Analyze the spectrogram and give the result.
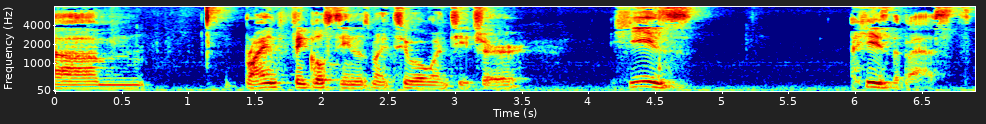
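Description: Speaking very slowly with long, frequent pauses, a man with an American accent and a medium pitch uses ordinary pitch variation, and the room echo is audible. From Massachusetts, near Boston. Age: 30s. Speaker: comedy writer. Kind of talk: casual chat.

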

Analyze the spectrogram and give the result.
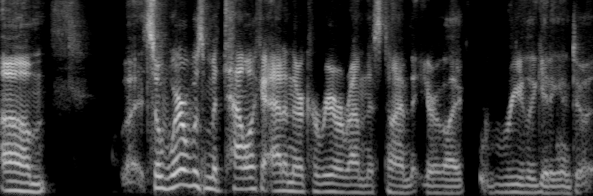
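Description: In a plain, everyday voice, a man with an American accent talks at medium pitch and a moderate pace, his pitch varying in an ordinary way while his loudness swings widely. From Indiana, US Midwest. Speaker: podcast host. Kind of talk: casual chat.

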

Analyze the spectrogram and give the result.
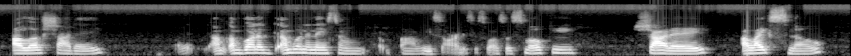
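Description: In a New Jersey accent, a woman with a fairly low pitch speaks at a fairly slow pace, with fairly even intonation, big swings in loudness and long, frequent pauses. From Newark, New Jersey. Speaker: R&B/soul singer-songwriter. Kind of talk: casual interview chat.

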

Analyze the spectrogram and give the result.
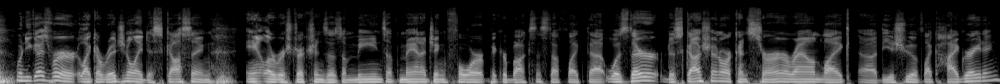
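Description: Here is an ordinary speaking voice moving at a fairly quick pace. The recording is very clean, with a silent background. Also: man, medium pitch for a man, ordinary pitch variation. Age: 30s. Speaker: podcast co-host and hunter. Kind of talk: casual chat.

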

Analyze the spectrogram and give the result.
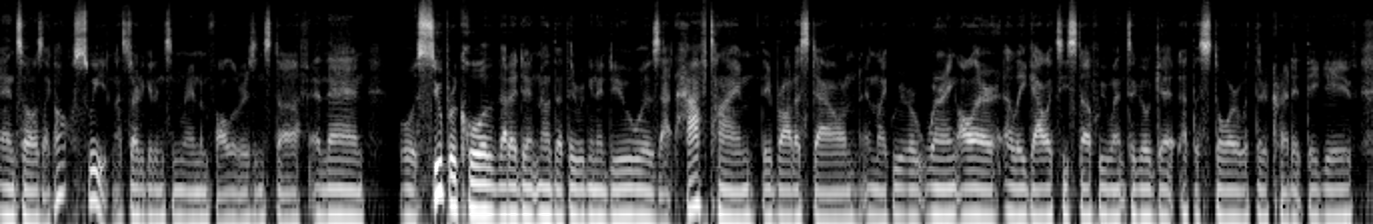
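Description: Very clean recording, silent background: a man with a very deep, low voice and an American accent. He speaks at a fairly quick pace in a monotone, flat way, with hardly any pauses. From Southern California, Orange County. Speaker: firefighter and gambler. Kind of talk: casual chat.

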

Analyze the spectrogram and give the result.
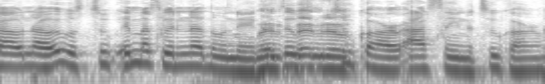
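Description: A woman talks at a very fast pace in a fairly low pitch, keeping her loudness very even. Her intonation is fairly even, and there is noticeable background noise. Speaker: radio show co-host.

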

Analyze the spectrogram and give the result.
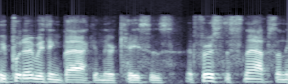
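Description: A passage is read out in a natural-sounding voice.

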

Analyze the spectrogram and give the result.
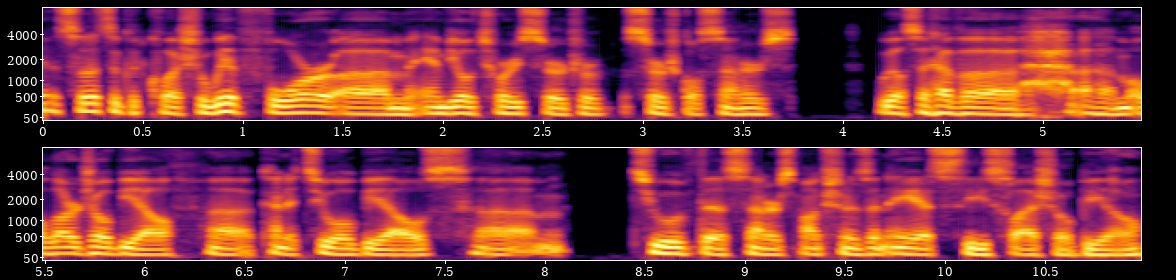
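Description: The speaker has an ordinary speaking voice and an American accent. The pace is fairly quick, with ordinary pitch variation. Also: man, medium pitch for a man, very even loudness. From Chicago. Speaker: interventional radiologist. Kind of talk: casual interview. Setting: video call.

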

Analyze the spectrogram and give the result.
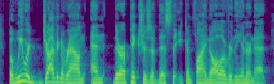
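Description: Speaking with an American accent and a normal speaking voice, a man talks at a fairly quick pace with hardly any pauses, a fairly high pitch and ordinary pitch variation. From New York / New Jersey. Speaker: music industry veteran, former DJ. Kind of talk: interview storytelling.

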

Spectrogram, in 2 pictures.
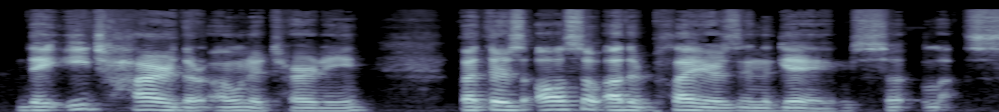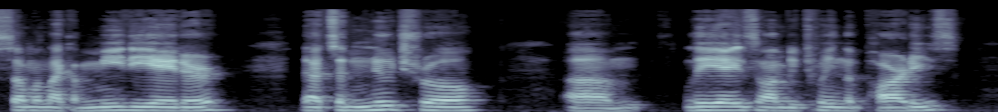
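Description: The voice has a bright, sharp tone and fairly even intonation, in a Californian accent. The recording is very clean, with a silent background. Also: man, medium pitch for a man, moderate pace. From Los Angeles, California. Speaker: family lawyer. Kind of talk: interview.

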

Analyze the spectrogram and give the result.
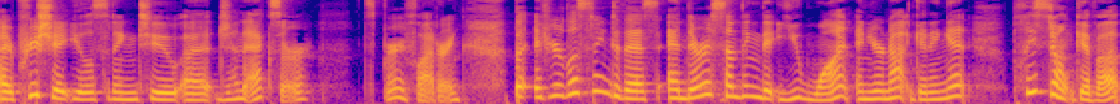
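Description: A woman's fairly high, animated voice at a very fast pace, full of lively intonation, over a quiet background. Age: 40s. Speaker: podcast host. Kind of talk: casual monologue.

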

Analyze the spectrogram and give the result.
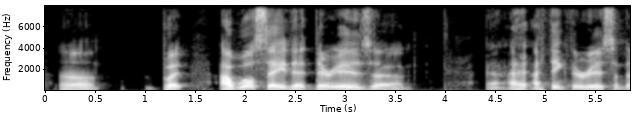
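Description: A man with a normal speaking voice talks at a fairly slow pace. His intonation is lively, in a very clean recording with a silent background. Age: 20s. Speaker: podcast co-host. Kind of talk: casual chat.

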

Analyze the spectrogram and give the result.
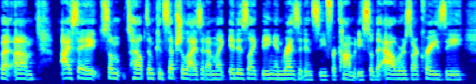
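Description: A woman with an American accent, very deep and low in pitch, at a fairly quick pace with monotone, flat intonation, on a very clean recording with a silent background. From US Mid-Atlantic. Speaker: sketch comedian. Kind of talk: casual interview.

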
